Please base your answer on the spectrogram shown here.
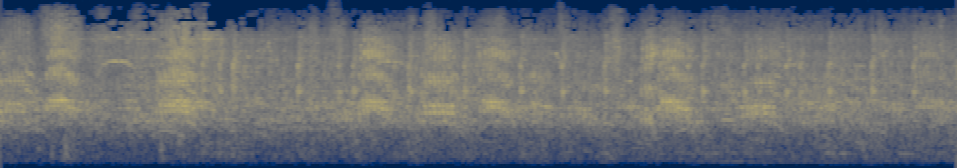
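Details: Demoiselle crane flock in formation over a Rajasthan village, India: distinct rolling croaks rising above the chorus, about every second or two, over a constant murmur of many more calling birds.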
